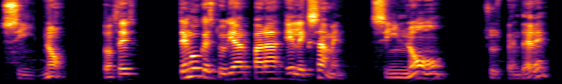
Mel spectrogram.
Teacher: si no lleva el acento prosódico en no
